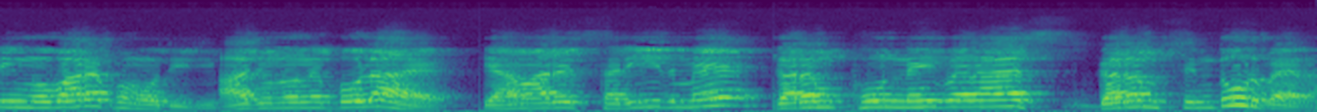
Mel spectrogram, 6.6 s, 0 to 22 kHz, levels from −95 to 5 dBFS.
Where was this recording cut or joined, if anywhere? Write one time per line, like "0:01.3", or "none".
0:01.0
0:02.3
0:03.8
